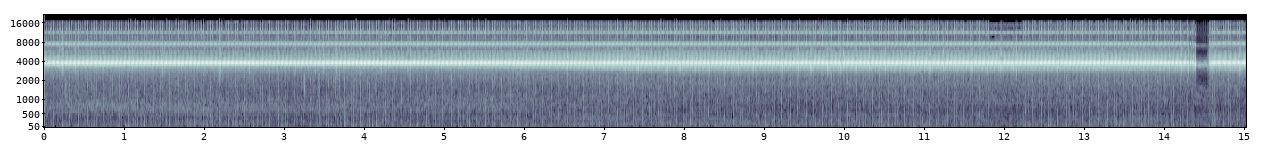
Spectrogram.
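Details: Vineyard mole cricket, Gryllotalpa vineae, stridulating in a Gironde vineyard between Bordeaux and Libourne shortly after sunset on 22 March 2019; an extremely loud, unbroken high buzzing trill holding one steady pitch, audible at 200 m, with a brief drop near the end.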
